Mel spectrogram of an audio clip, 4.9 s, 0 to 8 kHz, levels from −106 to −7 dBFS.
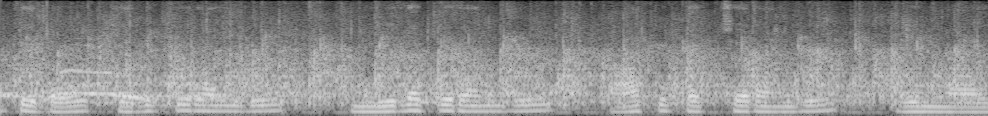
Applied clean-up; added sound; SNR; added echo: none; Applause; -1 dB; none.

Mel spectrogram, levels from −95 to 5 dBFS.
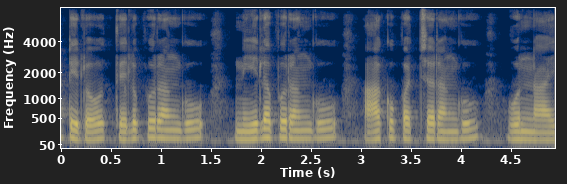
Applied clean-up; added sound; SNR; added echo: none; none; none; none.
